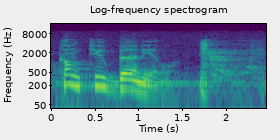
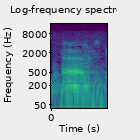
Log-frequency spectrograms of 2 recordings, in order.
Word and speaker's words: contubernial: Graham, your definition, please, of contubernial. Easy. Contube. Is that just as it's... contubernal? Yes. Well, yes, in fact, you pronounce it contubernial.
